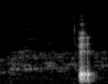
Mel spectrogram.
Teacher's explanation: as with English, P, but Pet, fully aspirated.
